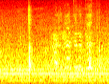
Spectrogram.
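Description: A single sharp crack about half a second in, then faint voices and chatter over a steady hum.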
